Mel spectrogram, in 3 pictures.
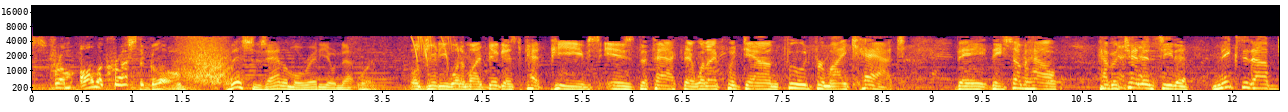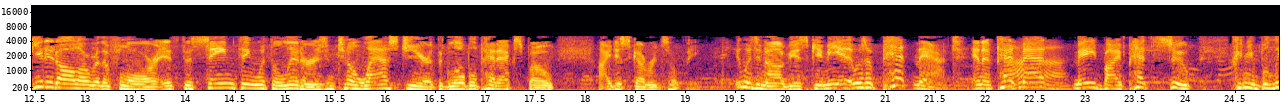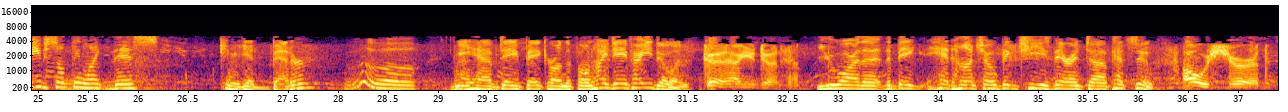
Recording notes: Animal Radio is LIVE from SuperZoo in Las Vegas.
